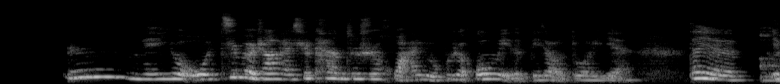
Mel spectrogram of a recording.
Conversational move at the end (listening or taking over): listening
